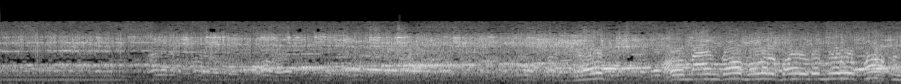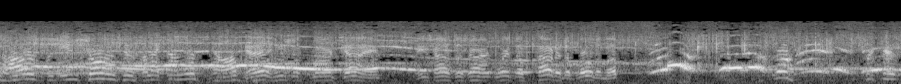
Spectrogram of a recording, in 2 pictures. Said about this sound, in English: Oh, there go the fire engines. That's my exit cue.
